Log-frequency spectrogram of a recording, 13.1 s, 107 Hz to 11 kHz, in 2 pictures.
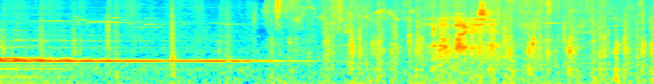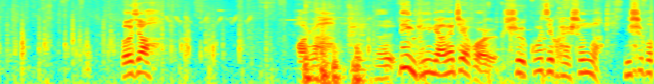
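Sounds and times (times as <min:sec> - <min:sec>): group footsteps walking: 0:00.0 - 0:13.0.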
